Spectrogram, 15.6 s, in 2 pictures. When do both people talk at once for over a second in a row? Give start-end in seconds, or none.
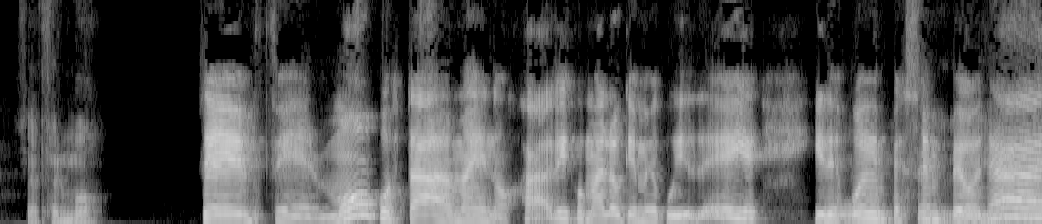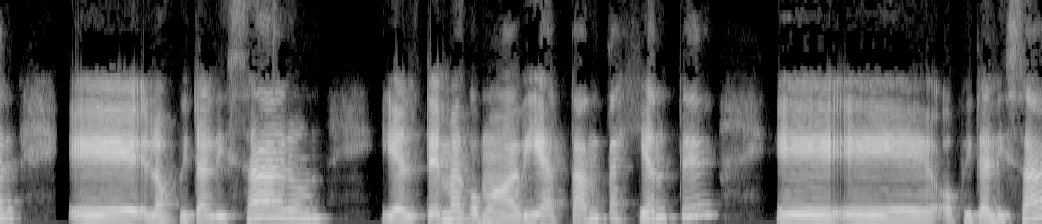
6.1-7.9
